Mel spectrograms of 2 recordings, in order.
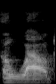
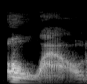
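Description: First: Said in the usual way. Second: "allowed" louder and set apart, as if in quotes; stress on allowed. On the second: Real, not acted. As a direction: put audible quote marks around "allowed". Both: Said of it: "I say in quotes".

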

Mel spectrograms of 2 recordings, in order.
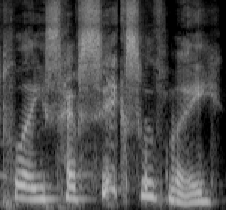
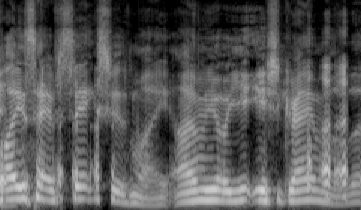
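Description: First: High, slow plea in mock Yiddish accent; wandering Yiddish accent. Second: Aim for Yiddish grandmother, land in Cockney; Yiddish slipping into Cockney. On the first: Co-host as pleading robot, soft wandering Yiddish accent. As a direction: beg softly in a shaky-grasp Yiddish accent. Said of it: "my accent is going all over the place". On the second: Acted. Co-host as Yiddish grandmother, accent badly slipping into Cockney. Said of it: "now it's Cockney".

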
